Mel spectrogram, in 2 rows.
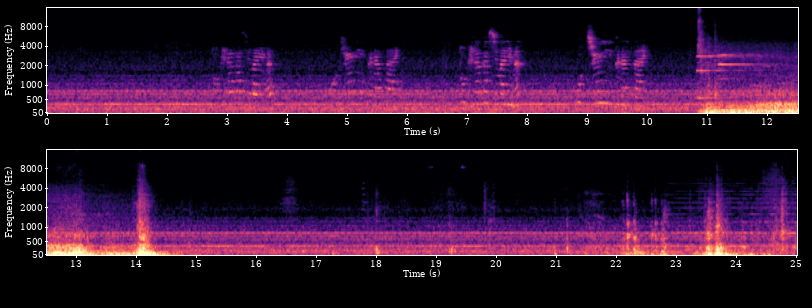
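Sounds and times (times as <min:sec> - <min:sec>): train equipment humming: 0:06.6 - 0:25.0
train doors sliding shut: 0:10.8 - 0:15.2, 0:21.5 - 0:25.0
doors shutting thud: 0:10.9 - 0:15.0, 0:22.2 - 0:25.0.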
